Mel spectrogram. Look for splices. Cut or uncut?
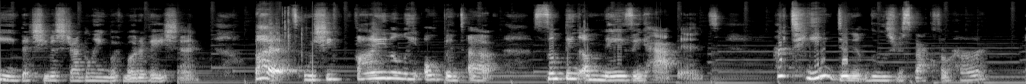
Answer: uncut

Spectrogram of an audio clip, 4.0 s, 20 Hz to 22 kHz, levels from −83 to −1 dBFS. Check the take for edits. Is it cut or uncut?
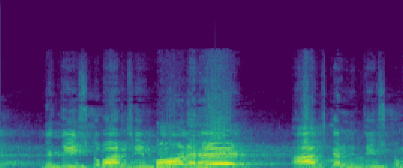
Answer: uncut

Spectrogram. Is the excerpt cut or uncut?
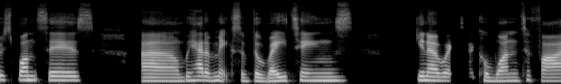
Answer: uncut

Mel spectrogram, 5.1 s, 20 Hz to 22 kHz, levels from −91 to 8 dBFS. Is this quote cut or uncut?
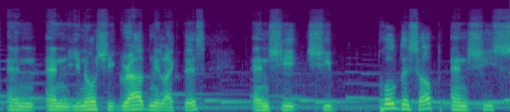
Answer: uncut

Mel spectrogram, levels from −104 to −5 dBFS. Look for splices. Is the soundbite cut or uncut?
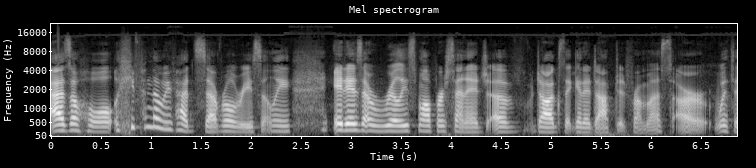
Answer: uncut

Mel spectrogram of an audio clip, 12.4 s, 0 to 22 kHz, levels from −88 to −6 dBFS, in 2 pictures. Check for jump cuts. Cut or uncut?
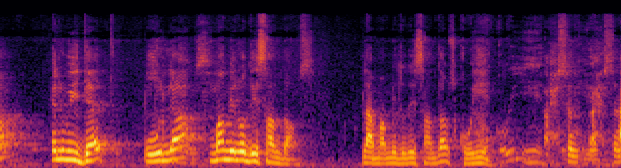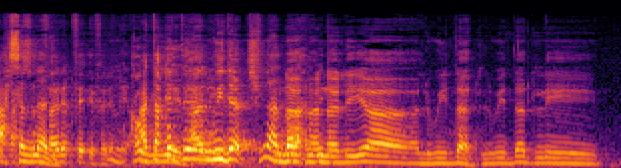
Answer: uncut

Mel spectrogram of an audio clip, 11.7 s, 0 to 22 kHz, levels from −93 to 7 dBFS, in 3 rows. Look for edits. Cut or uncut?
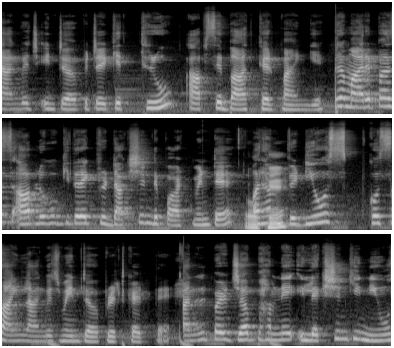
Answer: cut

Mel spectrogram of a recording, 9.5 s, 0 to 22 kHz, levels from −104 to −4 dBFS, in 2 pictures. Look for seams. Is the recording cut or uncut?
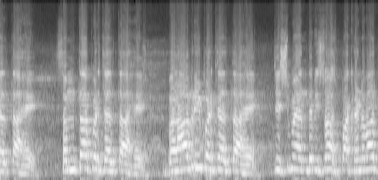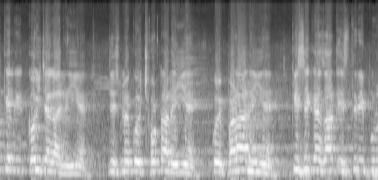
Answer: uncut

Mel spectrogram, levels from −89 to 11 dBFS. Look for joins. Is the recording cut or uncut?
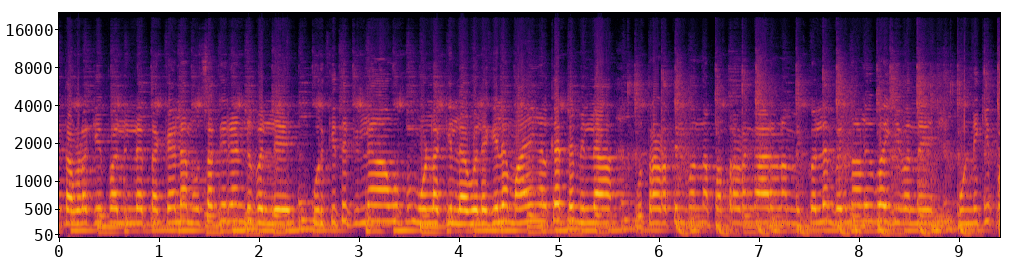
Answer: uncut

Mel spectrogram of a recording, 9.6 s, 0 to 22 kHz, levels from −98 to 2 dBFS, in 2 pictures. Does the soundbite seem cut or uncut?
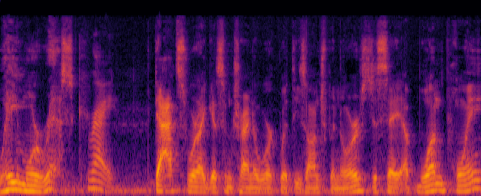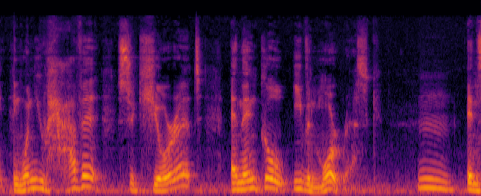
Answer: cut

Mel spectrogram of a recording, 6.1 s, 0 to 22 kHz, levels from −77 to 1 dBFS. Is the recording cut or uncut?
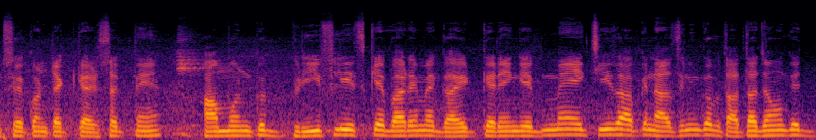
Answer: cut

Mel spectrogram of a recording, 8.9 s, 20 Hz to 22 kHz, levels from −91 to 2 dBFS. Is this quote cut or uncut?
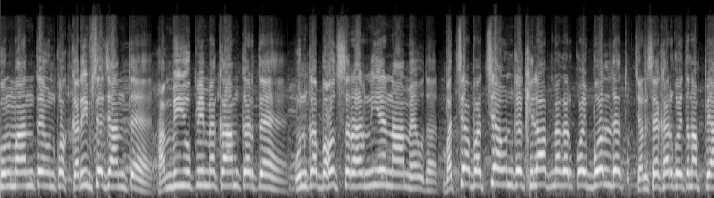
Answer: cut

